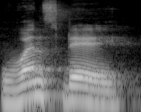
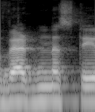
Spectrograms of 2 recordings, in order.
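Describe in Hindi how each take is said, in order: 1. बीच का d पूरी तरह से छोड़ दिया जाता है। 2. बीच का d साफ़ बोला जाता है। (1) "इस डी को खत्म कर देना है" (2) "लोग कहते हैं कि इसमें ये डी आता है तो वेडनेसडे लोग पढ़ते हैं"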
